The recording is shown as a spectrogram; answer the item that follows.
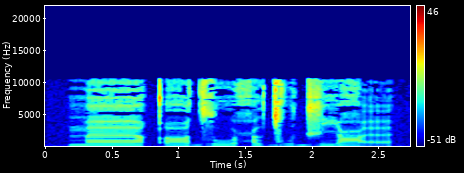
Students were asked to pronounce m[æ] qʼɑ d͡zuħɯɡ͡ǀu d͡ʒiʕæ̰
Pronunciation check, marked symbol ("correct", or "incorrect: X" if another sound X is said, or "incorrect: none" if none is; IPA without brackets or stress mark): incorrect: æː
